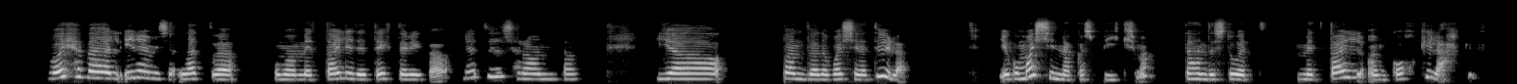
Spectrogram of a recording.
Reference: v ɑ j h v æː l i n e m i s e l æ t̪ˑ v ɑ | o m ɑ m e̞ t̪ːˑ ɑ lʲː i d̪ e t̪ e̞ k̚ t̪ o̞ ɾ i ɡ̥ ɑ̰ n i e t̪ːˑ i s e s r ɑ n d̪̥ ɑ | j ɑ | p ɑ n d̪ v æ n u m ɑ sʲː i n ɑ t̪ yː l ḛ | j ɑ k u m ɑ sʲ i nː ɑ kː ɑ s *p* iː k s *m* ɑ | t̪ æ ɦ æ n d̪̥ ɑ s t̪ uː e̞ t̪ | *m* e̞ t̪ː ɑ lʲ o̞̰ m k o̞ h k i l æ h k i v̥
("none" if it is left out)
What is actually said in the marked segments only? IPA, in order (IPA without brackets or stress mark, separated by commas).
p, m, m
